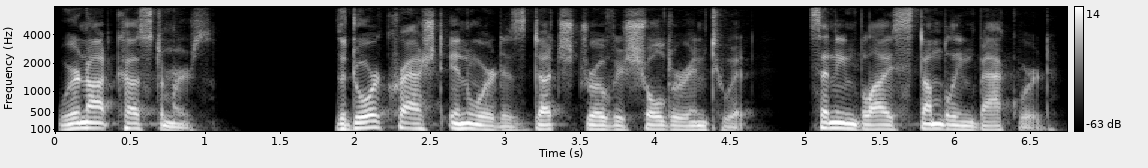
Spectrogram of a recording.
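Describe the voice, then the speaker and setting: A man narrating a scripted Western story in a steady, measured way. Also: lowish voice, no room sound, clean studio sound.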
